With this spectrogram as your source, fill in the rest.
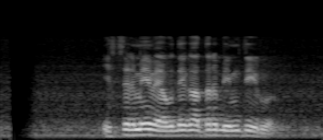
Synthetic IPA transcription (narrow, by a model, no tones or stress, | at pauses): ist͡ʃəɾmeːʋæʋd̪ekaat̪əɾəbimt̪iːɾuʋə̰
